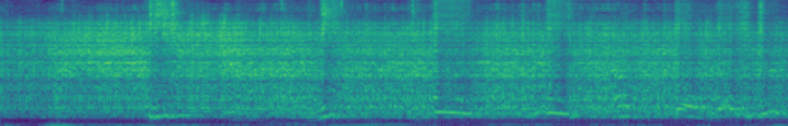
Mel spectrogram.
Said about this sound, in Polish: Radio zadziałało, ono jest całkowicie sprawne, mimo że ma swoje lata. I chodziło przede wszystkim o to, żeby zademonstrować jego sprawność bojową.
